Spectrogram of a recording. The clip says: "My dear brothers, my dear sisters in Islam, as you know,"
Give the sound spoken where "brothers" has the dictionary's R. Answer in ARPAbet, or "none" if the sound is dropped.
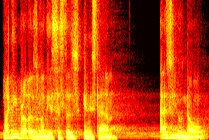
R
